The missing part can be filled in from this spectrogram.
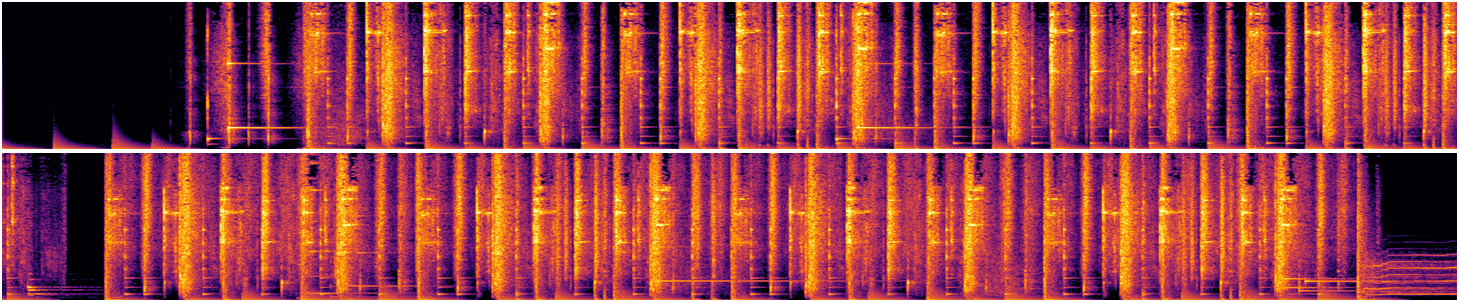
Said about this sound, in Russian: а сейчас заиграет тот самый джингл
